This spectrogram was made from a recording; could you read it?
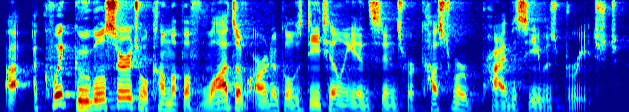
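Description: A man's voice: sits low, animated, normal speed, dark tone. A man, explaining technology as the host of a tutorial video. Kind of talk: explanatory tech tutorial, presenting to camera and in voice-over.

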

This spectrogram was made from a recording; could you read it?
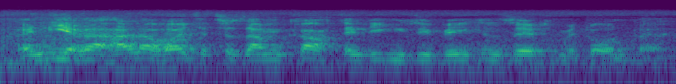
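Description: Casting: man to play wry company boss, medium pitch, TV drama; roomy, noisy vintage sound. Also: fast, recorded from a distance, close to an everyday voice. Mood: wry, amused. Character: wryly mocking male company director, sardonic and self-ironic. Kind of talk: scripted television drama dialogue.

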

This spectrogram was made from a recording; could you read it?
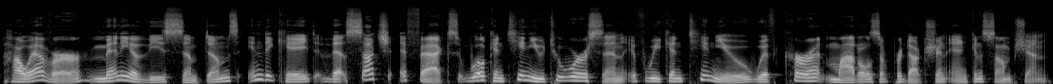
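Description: A man reading a formal document aloud as scripted narration, in a measured, clearly phrased manner. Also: mid-range voice, fairly bright tone, no room sound, clean studio sound. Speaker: reader.

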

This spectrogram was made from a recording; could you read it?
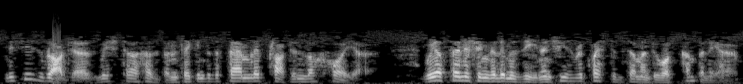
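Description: A prim, unctuous undertaker. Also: male voice, medium pitch, sing-song, fast, breathy edge. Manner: unctuous, prim, sing-song. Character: fussy ghoulish undertaker man, middle-aged. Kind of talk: 1940s radio acting. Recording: dull 1940s radio recording.

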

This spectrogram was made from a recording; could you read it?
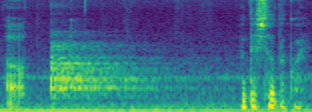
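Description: A woman in her thirties from South Korea with a Korean accent, giving casual reaction commentary in halting, simple phrases of a second language. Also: background noise. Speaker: reaction vlogger. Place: small room at home, indoors. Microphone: lapel mic. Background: film soundtrack music.

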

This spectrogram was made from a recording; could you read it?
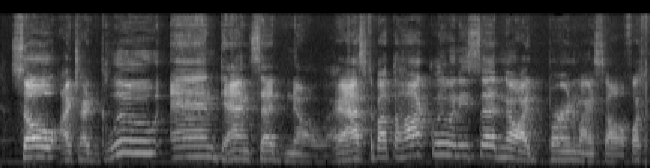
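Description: A man's voice: fairly high pitch, a bit bright. A man playing a bumbling, earnest roommate in a mockumentary comedy sketch, rambling with naive confidence. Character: bumbling, earnest male roommate, self-styled handyman. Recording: echoey room sound.

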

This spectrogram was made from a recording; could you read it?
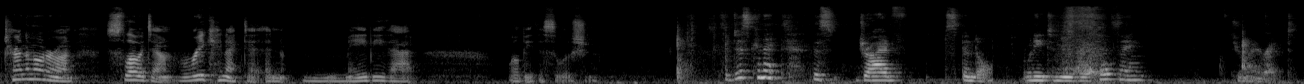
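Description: A woman explaining her woodworking tools in a relaxed, step-by-step way, recorded in her home garage workshop. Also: lowish voice, a little hiss or hum. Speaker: woodworking vlogger. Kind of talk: casual how-to narration.

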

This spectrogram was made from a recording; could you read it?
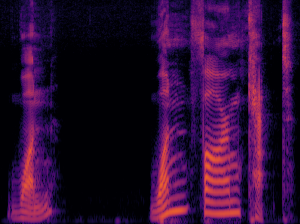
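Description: Very slow, swooping children's story reader. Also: medium pitch, sing-song, a little mellow. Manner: sing-song, exaggerated, with whispers and squeals. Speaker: host reading a children's picture book. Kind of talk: read-aloud for young children, slow counting.

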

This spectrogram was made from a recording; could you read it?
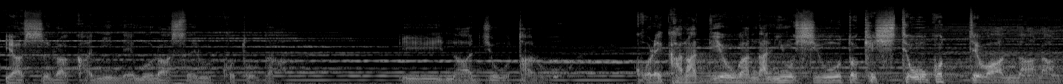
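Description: An actor playing an old grandfather's spirit, grave and deliberate, counseling his grandson in an audio drama. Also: low-pitched. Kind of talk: Japanese audio drama acting.

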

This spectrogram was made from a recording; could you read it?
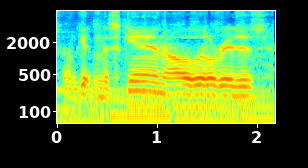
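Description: A man hosting an outdoor cooking video at a campsite, talking through each step in a relaxed, chatty way with fillers. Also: fairly low pitch, a little fast, creaky, rough recording. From Florida. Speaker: outdoor cooking channel host. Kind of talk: casual how-to narration while cooking outdoors. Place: outdoors at a campsite by a fire pit. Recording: music playing under the voice.

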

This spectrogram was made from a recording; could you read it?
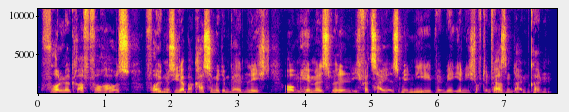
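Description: A man's voice: rumbling low, moderate pace, hardly any pauses. A man voicing a commanding, driven detective with an emphatic delivery in an audiobook. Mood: urgent.

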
